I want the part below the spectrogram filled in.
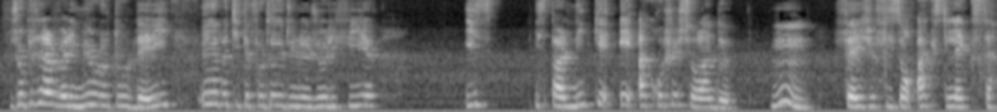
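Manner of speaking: badly faked mix of Russian and English accents; clumsy mock Russian accent with some English; invented Russian-English accent. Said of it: "c'était un accent qui a l'accent russe et anglais mélangé".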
